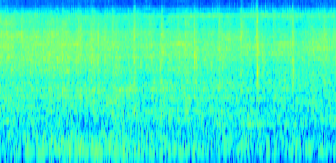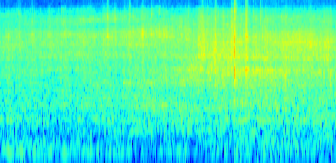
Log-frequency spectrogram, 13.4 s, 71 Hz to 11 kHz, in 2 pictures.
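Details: Hornby 08 shunter model locomotive on layout after repair: rods bent to clear brakes that caused clicking; motor cleaned, lubricated. Steady, even whirr with no ticking or clicking; drive now runs smoothly and healthy.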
